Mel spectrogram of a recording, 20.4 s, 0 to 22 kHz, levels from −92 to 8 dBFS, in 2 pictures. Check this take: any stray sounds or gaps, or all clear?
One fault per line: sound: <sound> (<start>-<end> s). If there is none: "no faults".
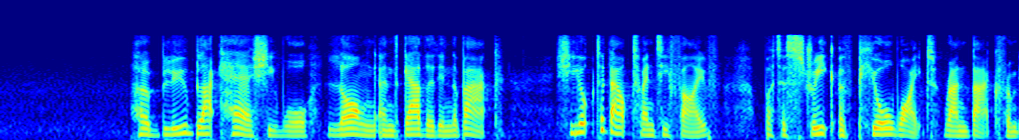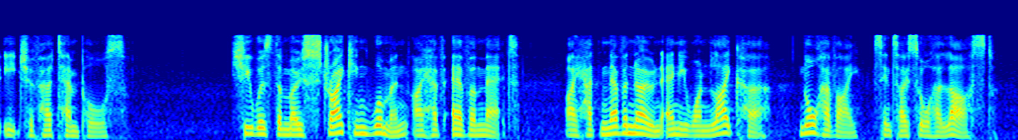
no faults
